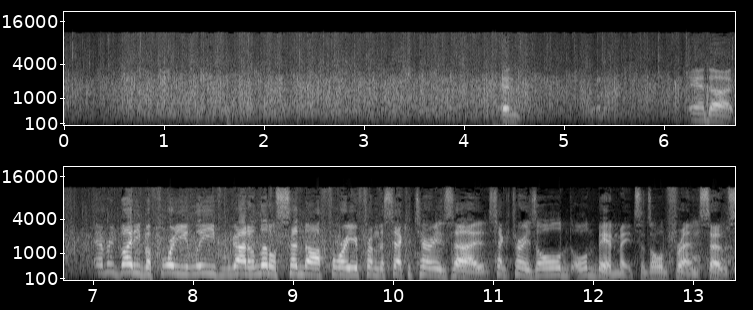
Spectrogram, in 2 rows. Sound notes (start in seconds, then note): 3.9 applause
